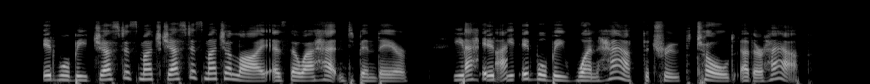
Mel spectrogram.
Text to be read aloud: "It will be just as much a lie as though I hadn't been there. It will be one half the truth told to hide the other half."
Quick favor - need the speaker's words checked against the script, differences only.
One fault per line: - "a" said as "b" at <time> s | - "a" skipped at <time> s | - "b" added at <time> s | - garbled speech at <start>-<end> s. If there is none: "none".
- "just as much" added at 1.6 s
- garbled speech at 4.5-5.1 s
- "to hide the" skipped at 7.4 s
